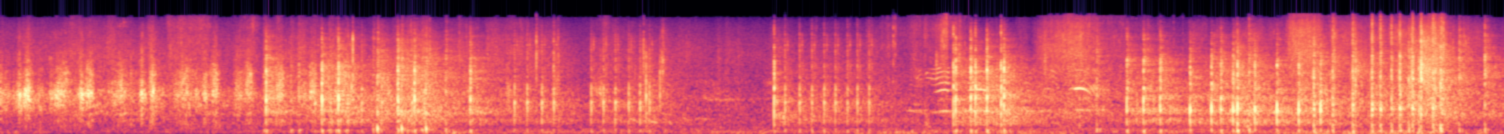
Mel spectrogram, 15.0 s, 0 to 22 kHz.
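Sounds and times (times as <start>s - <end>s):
footsteps crunching through dry leaves: 10.4s - 11.3s, 12.8s - 13.5s.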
